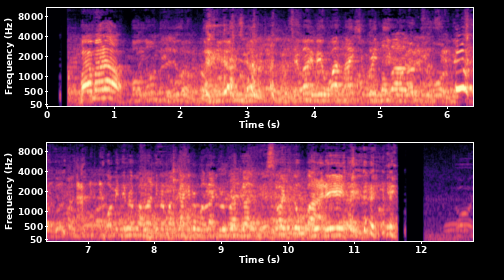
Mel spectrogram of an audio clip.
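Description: A young man sings loudly and with animation close by.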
